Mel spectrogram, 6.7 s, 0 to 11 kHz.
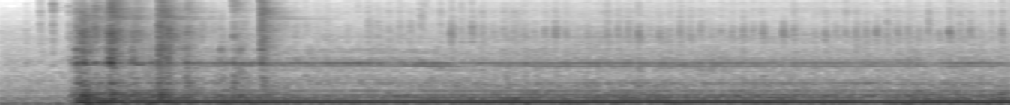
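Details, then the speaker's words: Chamberlain LiftMaster 1/3 hp chain garage door opener, after freeing jammed carriage, fixing slack chain and bowed rod, and cleaning: brief start-up clatter then smooth, even low hum, no grinding, knocking or squeaks; normal operation. "so how does the sound you ask [Music] and right there is a beautiful sound in garage"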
